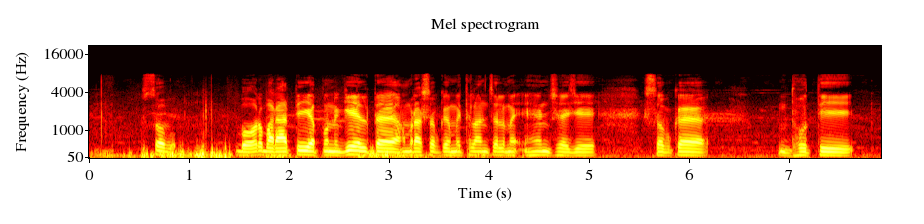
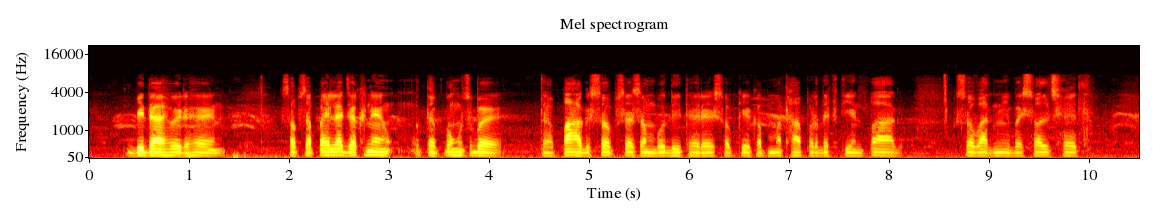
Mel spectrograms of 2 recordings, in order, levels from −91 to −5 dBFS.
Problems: none marked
